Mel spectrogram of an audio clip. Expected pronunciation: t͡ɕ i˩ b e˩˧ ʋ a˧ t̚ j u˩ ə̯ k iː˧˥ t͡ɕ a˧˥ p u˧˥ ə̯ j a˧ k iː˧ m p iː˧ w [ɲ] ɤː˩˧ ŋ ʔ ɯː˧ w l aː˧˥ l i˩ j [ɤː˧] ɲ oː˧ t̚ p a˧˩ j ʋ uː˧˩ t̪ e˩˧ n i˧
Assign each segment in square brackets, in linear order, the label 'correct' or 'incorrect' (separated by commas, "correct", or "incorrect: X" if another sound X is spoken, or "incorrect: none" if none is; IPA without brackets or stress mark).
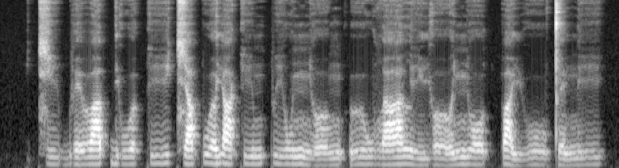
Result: correct, incorrect: ɤː˩˧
